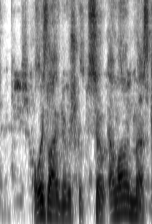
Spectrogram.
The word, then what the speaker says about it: Elon: Elon, and that is, by the way, how you pronounce his name, Elon.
